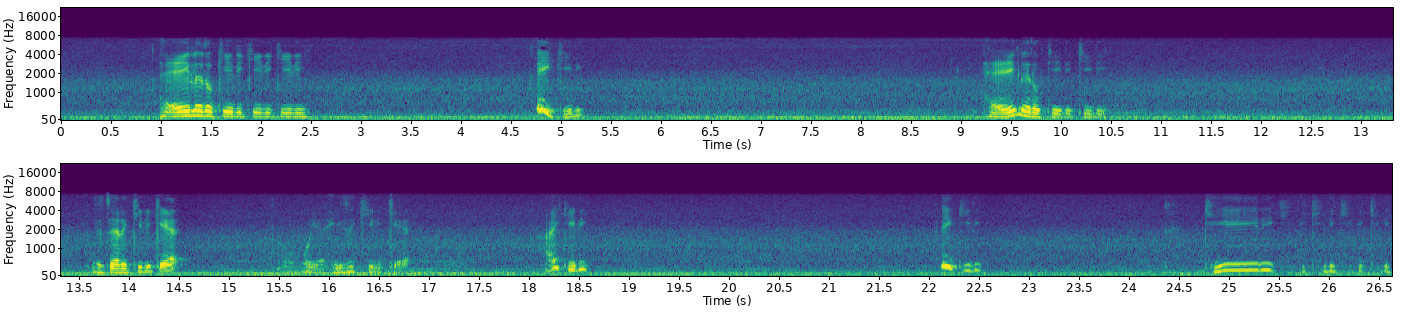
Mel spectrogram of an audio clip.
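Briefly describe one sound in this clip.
A cat meows loudly several times, close by.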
